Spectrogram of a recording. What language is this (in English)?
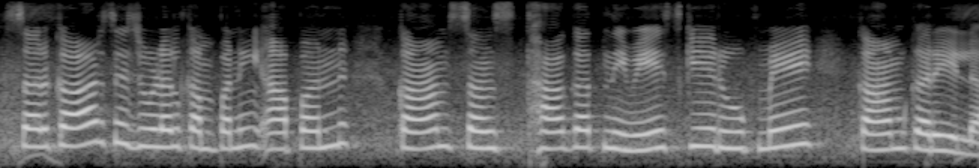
Bhojpuri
